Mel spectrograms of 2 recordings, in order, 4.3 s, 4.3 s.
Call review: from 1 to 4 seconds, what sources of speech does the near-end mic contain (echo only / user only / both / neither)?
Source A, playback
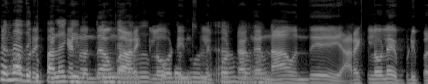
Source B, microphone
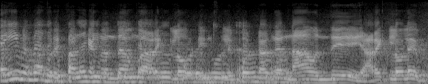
echo only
